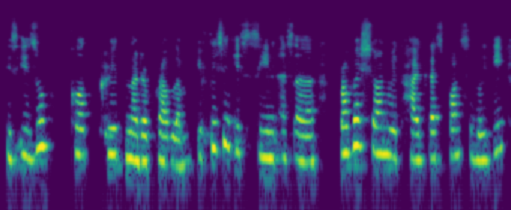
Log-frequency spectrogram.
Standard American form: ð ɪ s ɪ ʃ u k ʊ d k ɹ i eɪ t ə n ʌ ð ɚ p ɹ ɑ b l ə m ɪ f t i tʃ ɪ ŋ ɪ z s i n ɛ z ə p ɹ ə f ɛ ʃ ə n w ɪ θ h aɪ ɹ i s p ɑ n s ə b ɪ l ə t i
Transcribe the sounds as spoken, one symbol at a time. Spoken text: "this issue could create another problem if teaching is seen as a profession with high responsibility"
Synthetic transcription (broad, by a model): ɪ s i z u k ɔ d k ɹ i eɪ t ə n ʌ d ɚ p ɹ ɑ b l ə m ɪ f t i s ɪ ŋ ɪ s i n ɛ s ə p ɹ ə f ɛ ʃ ə n w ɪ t h aɪ ɹ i s p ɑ n s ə b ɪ l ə t i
